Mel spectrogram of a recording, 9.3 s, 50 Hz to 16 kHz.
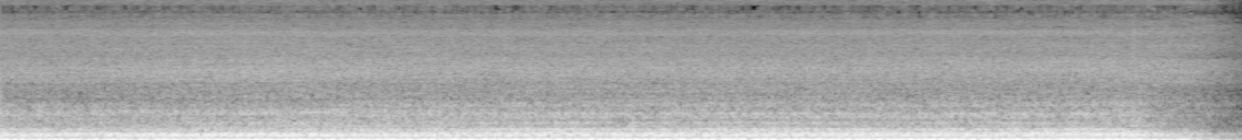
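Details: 1978 Trans Am SE with LSX swap and FiTech, brief first-start run before shutdown to add ATF: deep steady V8 rumble, no knocking, slightly uneven at first then evening out; engine running fine.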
